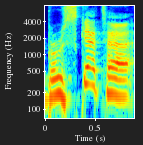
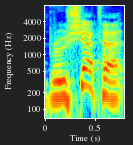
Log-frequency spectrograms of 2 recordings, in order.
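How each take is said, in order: First: The 'sch' is said with a hard K sound. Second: The 'sch' is said without a hard K sound. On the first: The speaker calls it right. "C H is pronounced as a hard K sound" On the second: The speaker calls it wrong. "knock it off"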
